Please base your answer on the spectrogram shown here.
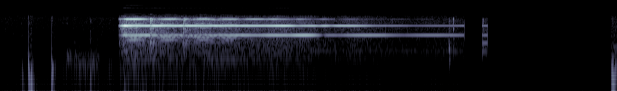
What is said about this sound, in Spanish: Ok, ya tú sabes, el sonido de la campana.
